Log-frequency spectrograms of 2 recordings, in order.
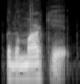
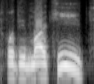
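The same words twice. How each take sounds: First: Said in the usual way. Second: "market" drawn out as "mar-keet"; playful mispronunciation. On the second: Pretend. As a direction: say "market" slowly with a long "ee" ending. Repeats it, then says it normally.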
